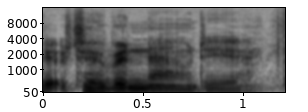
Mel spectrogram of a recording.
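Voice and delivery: mocking condescending voice. Repeating another speaker's remark back to them: imitating a condescending tone. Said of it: "that was, like, the most condescending thing ever".

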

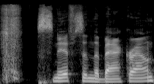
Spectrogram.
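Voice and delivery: plain

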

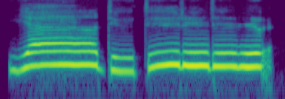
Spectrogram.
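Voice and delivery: dragged-out, slow drawl. Imitating how the boyfriend answers interviews: imitating slow-talking boyfriend. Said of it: "you did a good impression of him".

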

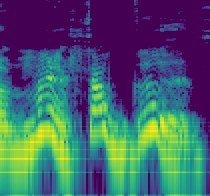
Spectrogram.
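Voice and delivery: talking while smacking lips between words. Acting out Dad enjoying his food and ignoring his son, lip smacking. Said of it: "the sound of, like, lip smacking".

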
